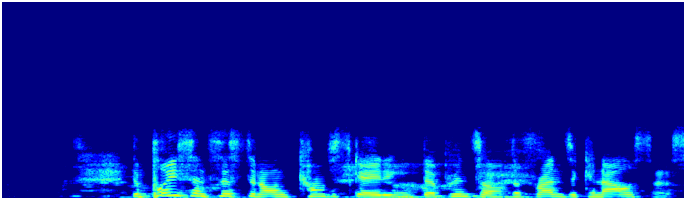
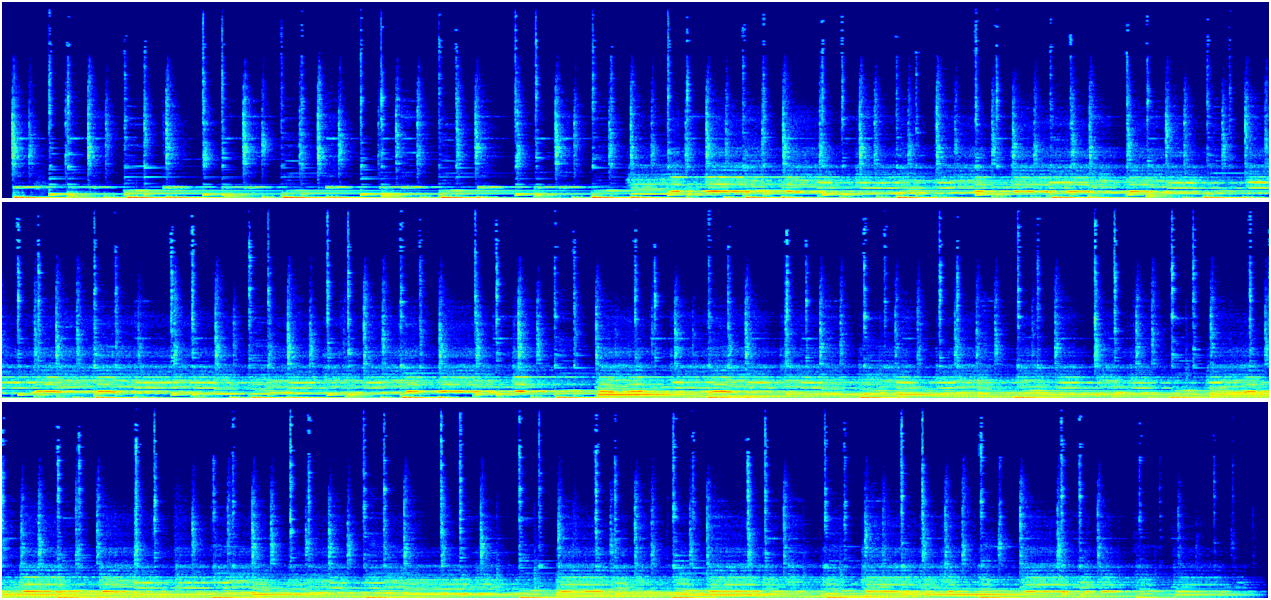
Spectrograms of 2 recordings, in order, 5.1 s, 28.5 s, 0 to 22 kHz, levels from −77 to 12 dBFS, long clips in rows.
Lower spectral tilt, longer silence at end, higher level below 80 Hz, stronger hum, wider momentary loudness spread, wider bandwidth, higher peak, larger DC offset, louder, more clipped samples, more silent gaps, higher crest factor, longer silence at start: second, -4 dB/octave vs -6 dB/octave; about the same, 0 s vs 0.1 s; second, -68 dBFS vs -22 dBFS; neither; about the same, 10 LU vs 8 LU; second, 8.2 kHz vs over 20 kHz; second, -8 dBFS vs 0 dBFS; neither; second, -26 LUFS vs -17 LUFS; neither; neither; about the same, 18 dB vs 16 dB; first, 0.55 s vs 0.05 s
